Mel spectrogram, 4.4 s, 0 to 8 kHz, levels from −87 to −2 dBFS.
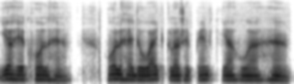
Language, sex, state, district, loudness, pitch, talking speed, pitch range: Hindi, male, Jharkhand, Palamu, -17 LUFS, 110 Hz, 175 wpm, 105-115 Hz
